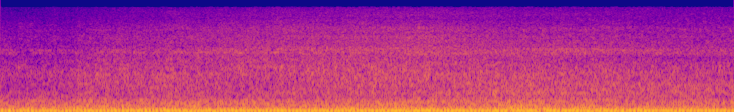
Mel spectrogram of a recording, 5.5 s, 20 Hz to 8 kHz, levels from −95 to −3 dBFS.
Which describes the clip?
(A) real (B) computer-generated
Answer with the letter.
A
